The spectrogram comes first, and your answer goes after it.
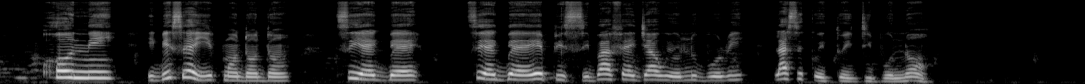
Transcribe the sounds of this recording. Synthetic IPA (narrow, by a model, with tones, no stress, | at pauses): o˦nĩ˧˦ | i˨ɡ͡be˨˦sɛ˦˨ji˨˦k͡pɔ̃˧dã˨dã˧ | t | ti˦ɛ˧ɡ͡bɛ˦e˦˨pi˧si˨˦ba˦fɛ˦˧d͡ʒa˦we˦o˧lu˦bo˧ɾi˦ | la˦si˦˨ko˨e˨to˨i˨di˨bo˨nãː˨˦˨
